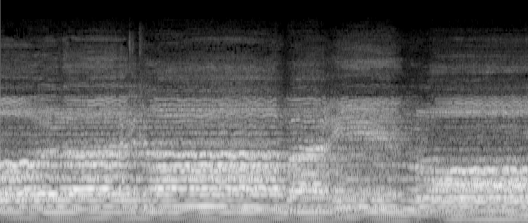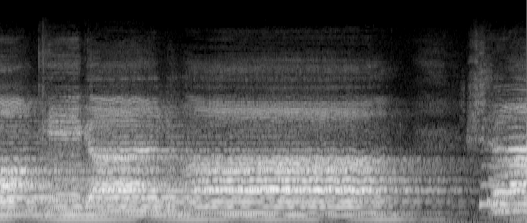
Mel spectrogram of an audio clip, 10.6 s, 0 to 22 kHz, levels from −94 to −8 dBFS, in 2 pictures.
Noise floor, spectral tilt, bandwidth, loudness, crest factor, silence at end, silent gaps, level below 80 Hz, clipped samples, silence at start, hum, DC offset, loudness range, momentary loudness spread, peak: -43 dBFS; -6.5 dB/octave; 11.5 kHz; -20 LUFS; 16 dB; 0 s; none; -44 dBFS; under 0.1%; 0 s; none; under 0.1%; 4 LU; 8 LU; -4 dBFS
